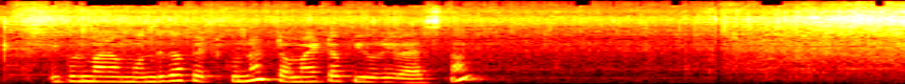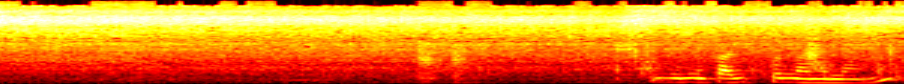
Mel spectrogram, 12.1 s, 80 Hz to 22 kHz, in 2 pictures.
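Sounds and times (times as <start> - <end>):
puree sizzling in hot oil: 0.0 - 12.0.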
